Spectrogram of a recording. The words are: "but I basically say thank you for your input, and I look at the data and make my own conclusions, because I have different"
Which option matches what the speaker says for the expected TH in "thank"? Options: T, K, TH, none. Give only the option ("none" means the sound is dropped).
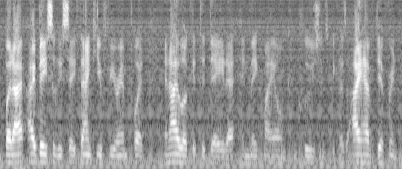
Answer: TH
